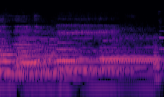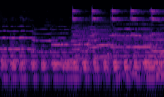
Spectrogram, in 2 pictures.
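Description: Live chamber ensemble of winds, strings and piano holding a sustained chord over a low bass note, then moving at about three seconds into a lighter, rhythmic accompaniment. Near the end sleigh bells come in, shaken in a steady beat of about three strokes a second.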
